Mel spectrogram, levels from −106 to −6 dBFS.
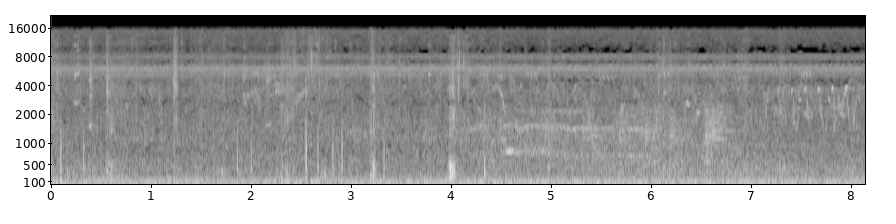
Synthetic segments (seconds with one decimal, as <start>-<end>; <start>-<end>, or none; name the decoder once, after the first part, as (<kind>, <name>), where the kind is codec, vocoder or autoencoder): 0.7-1.4 (vocoder, BigVGAN v2); 2.6-5.7

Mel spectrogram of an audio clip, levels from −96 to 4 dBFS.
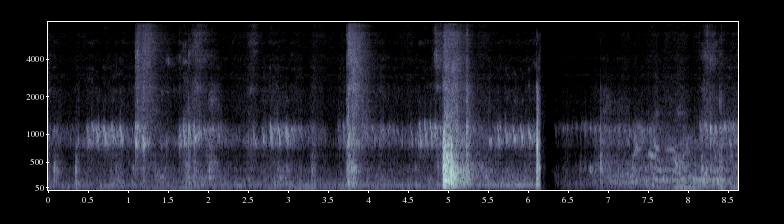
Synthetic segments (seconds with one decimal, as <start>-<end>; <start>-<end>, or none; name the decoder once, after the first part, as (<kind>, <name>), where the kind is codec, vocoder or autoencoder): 0.0-8.6 (codec, HILCodec)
